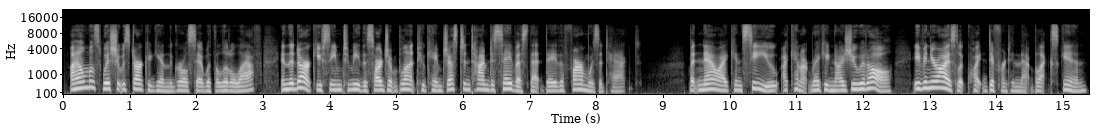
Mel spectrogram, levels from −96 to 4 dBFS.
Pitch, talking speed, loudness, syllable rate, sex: 195 Hz, 235 wpm, -20 LUFS, 5.3 syllables/s, female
